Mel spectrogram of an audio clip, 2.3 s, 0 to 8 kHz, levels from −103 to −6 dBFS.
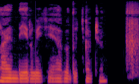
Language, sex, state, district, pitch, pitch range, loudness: Bengali, male, West Bengal, Purulia, 105 Hz, 105-110 Hz, -48 LUFS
